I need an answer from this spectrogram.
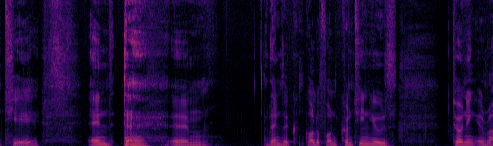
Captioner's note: clears throat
